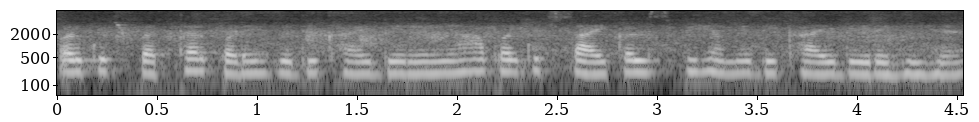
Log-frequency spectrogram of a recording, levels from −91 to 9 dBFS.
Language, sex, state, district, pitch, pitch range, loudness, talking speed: Hindi, female, Jharkhand, Jamtara, 205 Hz, 200-220 Hz, -20 LUFS, 250 wpm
